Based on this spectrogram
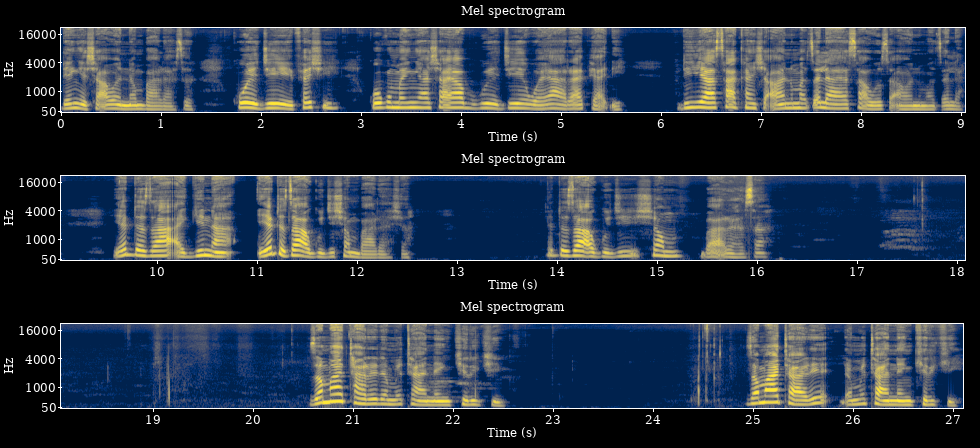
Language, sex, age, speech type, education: Hausa, female, 46-60, spontaneous, tertiary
